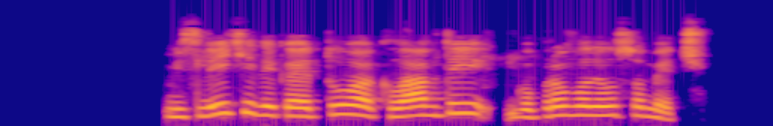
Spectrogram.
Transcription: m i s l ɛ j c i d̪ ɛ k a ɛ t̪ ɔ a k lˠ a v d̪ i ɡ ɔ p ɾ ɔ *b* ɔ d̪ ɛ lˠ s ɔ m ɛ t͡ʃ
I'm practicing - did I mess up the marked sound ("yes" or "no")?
yes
